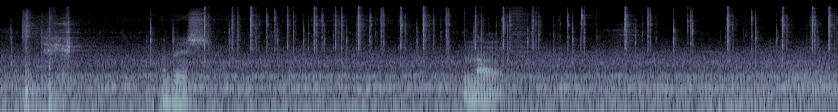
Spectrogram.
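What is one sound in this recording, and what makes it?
A combination padlock's dials click as they turn.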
